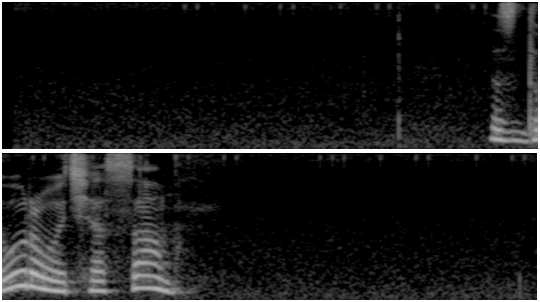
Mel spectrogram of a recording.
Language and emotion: Russian, positive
